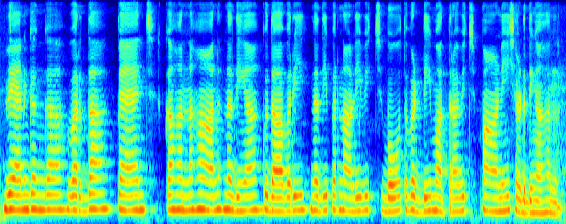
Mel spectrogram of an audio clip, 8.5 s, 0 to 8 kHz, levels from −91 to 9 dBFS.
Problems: background sounds at intervals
